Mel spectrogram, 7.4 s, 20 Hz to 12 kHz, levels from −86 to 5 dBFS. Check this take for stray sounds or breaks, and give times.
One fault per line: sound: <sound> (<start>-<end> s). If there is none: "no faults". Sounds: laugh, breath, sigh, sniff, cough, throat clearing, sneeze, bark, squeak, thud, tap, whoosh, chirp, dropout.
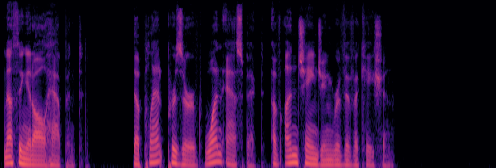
no faults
